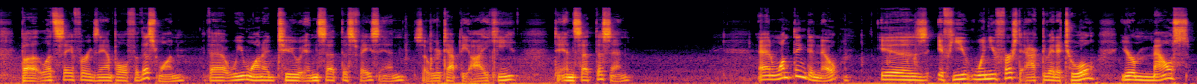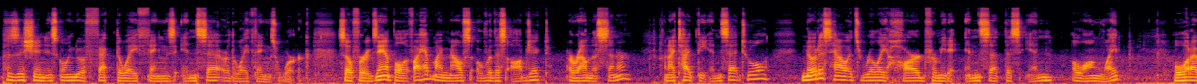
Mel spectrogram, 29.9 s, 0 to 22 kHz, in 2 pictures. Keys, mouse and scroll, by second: 0.4-1.9 scroll up 2, 11.3 ctrl+z, 12.2 click, 17.7 middle click.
